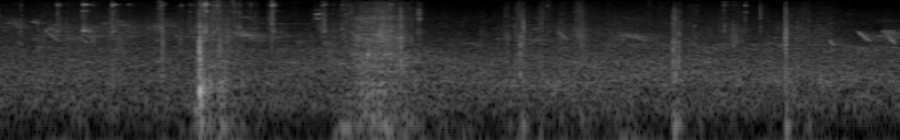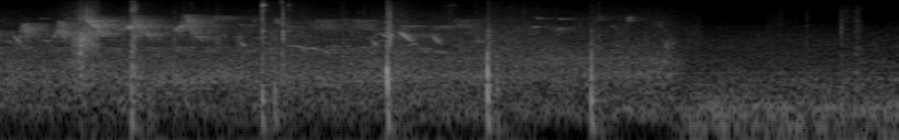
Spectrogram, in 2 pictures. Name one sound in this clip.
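A man rustles and knocks a bag against a motorbike.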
